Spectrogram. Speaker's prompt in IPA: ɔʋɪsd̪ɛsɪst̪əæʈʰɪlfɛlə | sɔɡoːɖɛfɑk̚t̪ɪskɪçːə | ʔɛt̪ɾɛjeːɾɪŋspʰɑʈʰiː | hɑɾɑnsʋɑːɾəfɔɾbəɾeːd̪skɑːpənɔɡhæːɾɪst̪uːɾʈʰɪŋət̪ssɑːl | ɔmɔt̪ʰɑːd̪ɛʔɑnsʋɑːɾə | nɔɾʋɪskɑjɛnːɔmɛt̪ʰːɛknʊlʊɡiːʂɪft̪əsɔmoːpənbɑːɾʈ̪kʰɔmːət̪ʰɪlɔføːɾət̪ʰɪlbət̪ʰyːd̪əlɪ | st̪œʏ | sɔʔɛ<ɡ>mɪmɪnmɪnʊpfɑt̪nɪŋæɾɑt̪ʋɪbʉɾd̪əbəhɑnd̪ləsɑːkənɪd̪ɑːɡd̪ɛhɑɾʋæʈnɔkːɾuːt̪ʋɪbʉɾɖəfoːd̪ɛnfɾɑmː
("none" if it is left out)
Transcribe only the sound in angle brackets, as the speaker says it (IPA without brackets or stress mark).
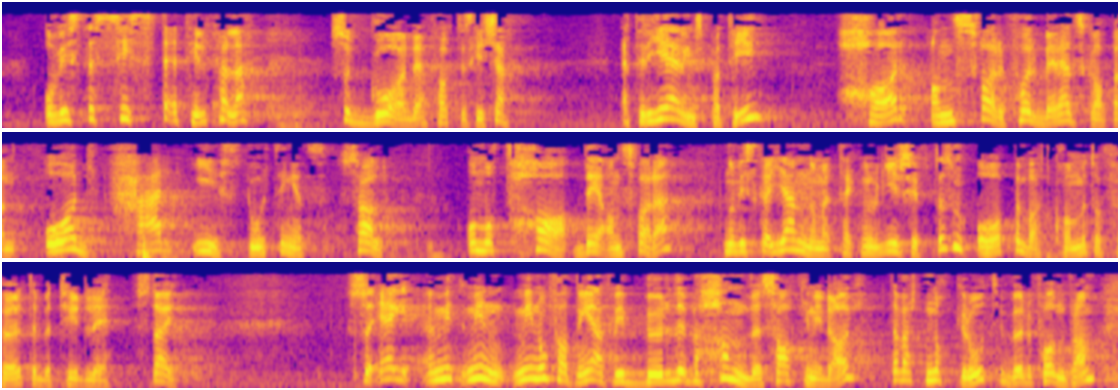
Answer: ɡ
